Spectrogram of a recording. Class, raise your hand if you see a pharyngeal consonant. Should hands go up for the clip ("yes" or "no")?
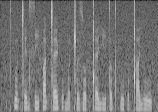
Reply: no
